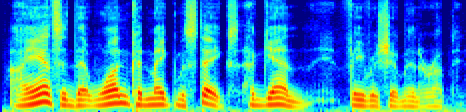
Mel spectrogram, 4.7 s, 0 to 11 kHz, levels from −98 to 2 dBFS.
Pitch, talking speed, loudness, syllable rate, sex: 140 Hz, 130 wpm, -17 LUFS, 5.2 syllables/s, male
